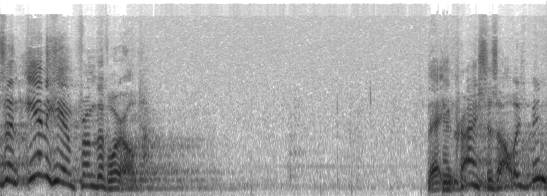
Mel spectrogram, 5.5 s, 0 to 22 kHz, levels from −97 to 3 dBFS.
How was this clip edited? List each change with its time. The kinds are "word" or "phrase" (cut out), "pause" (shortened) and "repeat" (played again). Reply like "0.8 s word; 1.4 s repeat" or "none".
1.1 s phrase; 4.4 s word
